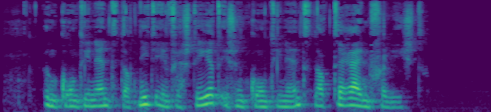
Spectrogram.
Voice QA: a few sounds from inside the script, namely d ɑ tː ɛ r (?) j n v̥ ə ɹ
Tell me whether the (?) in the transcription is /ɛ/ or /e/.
ɛ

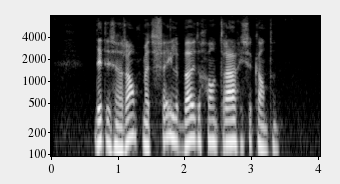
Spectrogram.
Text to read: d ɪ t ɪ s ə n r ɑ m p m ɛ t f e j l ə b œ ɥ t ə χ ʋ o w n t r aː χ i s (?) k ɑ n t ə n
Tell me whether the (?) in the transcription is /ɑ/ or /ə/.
ə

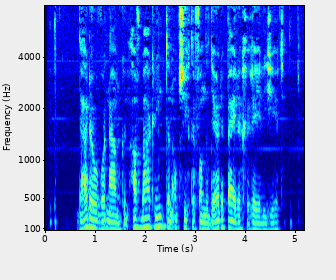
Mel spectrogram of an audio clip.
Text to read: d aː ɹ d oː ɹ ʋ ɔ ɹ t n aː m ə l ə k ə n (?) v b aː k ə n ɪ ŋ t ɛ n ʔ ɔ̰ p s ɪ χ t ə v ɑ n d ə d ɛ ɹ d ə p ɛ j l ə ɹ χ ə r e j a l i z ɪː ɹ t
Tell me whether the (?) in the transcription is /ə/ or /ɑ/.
ɑ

